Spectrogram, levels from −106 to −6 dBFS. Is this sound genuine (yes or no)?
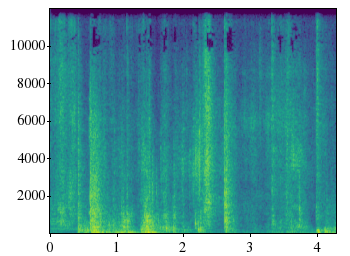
yes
